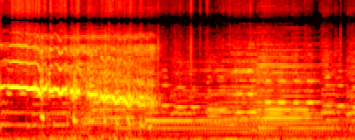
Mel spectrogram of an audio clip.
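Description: A horse gives one loud, shrill whinny that slides downward in pitch and breaks off, followed by quieter sustained tones.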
